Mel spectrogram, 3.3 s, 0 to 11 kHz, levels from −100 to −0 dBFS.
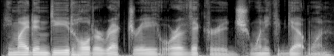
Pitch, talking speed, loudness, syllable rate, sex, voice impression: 95 Hz, 250 wpm, -19 LUFS, 6.5 syllables/s, male, masculine, adult-like, slightly thick, slightly fluent, slightly cool, slightly refreshing, slightly sincere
